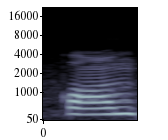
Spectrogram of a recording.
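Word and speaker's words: comb: अब यहां पर एम बी का कॉम्बिनेशन रहेगा। कॉम पढ़ेंगे। कॉम यहां कॉम व नहीं पढ़ेंगे क्योंकि लास्ट में ये जो बी है ना ये साइलेंट रहेगा।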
